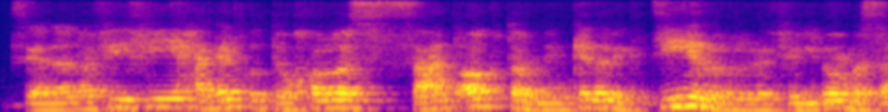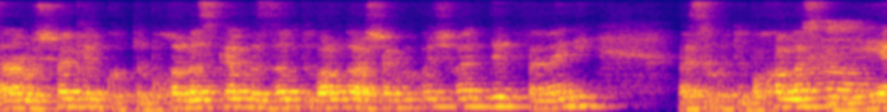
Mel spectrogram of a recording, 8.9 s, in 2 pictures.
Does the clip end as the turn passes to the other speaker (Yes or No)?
No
